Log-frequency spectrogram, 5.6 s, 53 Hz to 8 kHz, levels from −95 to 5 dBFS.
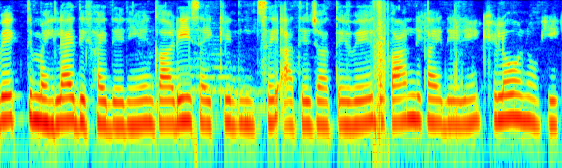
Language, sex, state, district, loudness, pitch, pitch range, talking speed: Hindi, female, Uttar Pradesh, Lucknow, -15 LUFS, 205 Hz, 200-215 Hz, 190 wpm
